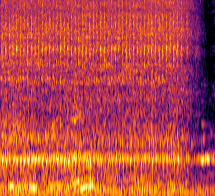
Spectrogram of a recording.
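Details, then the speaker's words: Steady buzzing motor roar of an oral suction machine running with a suction wand attached, then cutting off as a voice begins. The machine only removes liquid when its vent is covered. "If we turn it on and we try to use it without the vent being covered, nothing happens. The moment we cover it, it'll start removing liquid."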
